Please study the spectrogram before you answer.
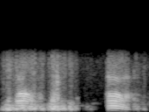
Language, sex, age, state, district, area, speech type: Kannada, male, 30-45, Karnataka, Mysore, rural, conversation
